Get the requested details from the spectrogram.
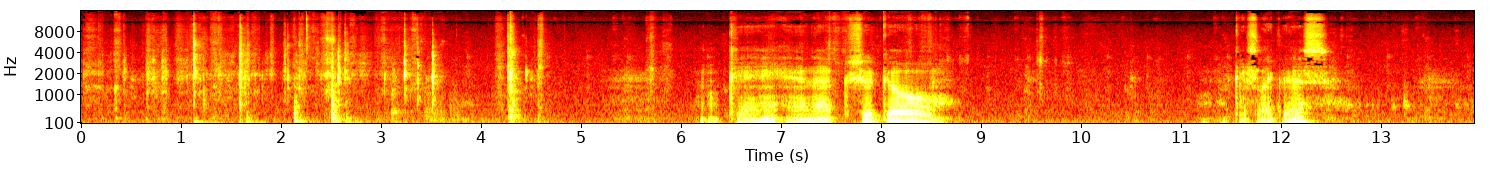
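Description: Small plastic parts click and tap against each other.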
